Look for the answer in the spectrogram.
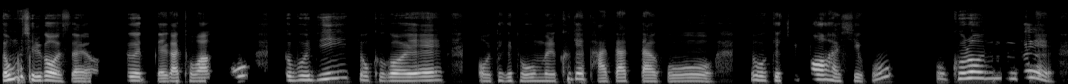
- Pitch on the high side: No, medium, 180 Hz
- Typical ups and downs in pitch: No, wide, 7.6 semitones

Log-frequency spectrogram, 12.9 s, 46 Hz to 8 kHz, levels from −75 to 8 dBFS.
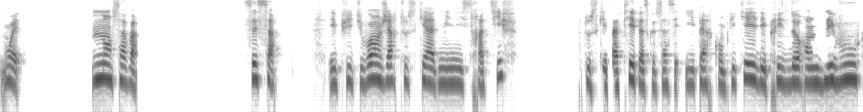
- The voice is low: No, medium, 180 Hz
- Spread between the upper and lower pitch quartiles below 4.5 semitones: Yes, average, 3.2 semitones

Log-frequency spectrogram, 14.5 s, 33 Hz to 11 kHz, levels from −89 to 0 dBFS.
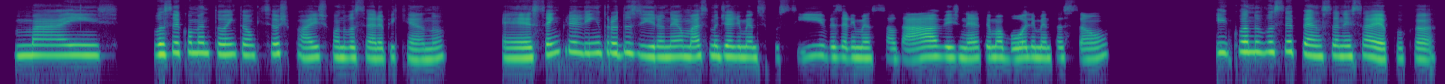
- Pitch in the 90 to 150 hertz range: No, high, 220 Hz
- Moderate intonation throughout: Yes, average, 3.5 semitones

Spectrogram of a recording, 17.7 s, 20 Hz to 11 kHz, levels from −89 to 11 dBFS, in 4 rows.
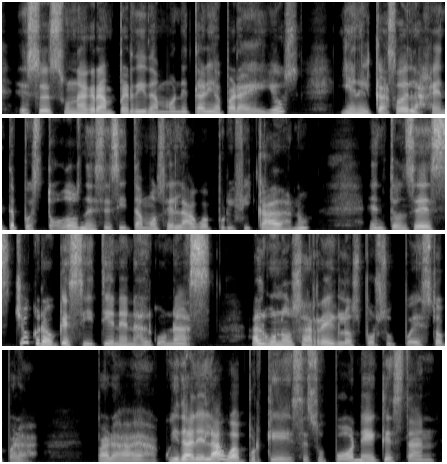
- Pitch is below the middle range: No, medium, 185 Hz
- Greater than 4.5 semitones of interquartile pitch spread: No, average, 3.8 semitones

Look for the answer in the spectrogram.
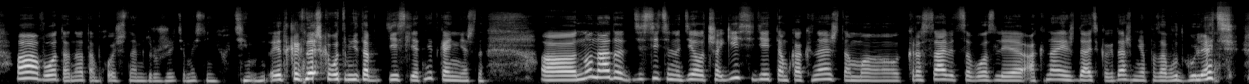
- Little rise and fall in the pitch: No, average, 4.1 semitones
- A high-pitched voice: Yes, high, 205 Hz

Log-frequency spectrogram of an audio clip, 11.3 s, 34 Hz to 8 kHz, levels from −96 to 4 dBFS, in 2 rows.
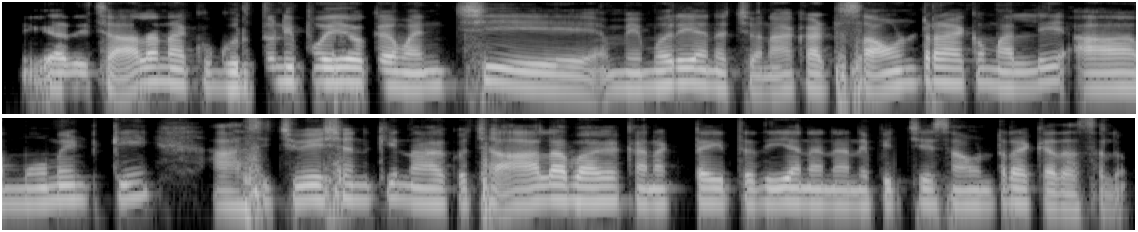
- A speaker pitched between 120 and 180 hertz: Yes, low, 135 Hz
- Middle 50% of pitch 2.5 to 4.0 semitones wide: Yes, average, 3.2 semitones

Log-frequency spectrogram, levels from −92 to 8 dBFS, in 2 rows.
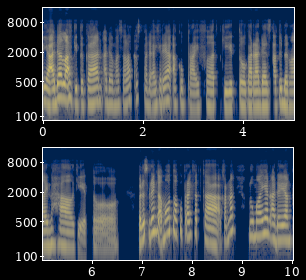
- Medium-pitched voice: Yes, medium, 175 Hz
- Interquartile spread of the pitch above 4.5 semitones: Yes, wide, 5.5 semitones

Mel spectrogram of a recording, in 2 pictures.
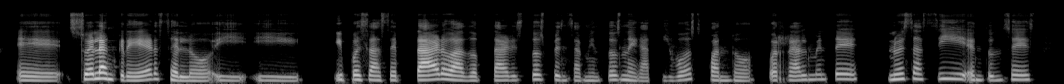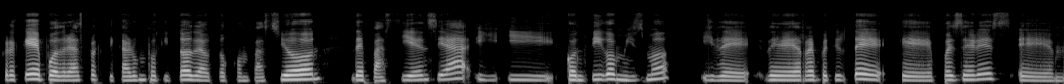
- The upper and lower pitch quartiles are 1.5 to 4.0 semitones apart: Yes, average, 2.9 semitones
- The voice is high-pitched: Yes, high, 205 Hz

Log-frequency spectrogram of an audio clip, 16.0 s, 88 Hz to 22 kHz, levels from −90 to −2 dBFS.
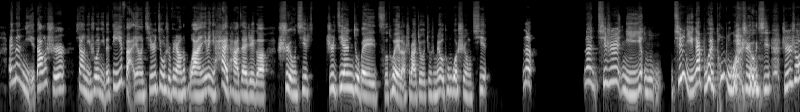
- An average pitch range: No, wide, 6.1 semitones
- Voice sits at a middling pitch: No, very high, 255 Hz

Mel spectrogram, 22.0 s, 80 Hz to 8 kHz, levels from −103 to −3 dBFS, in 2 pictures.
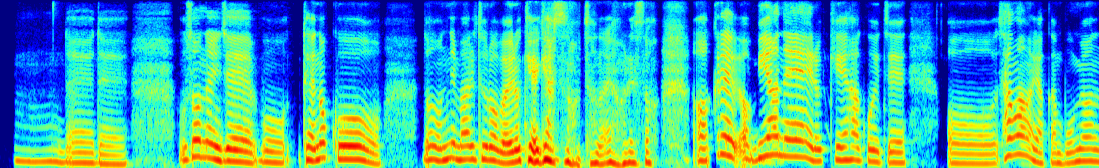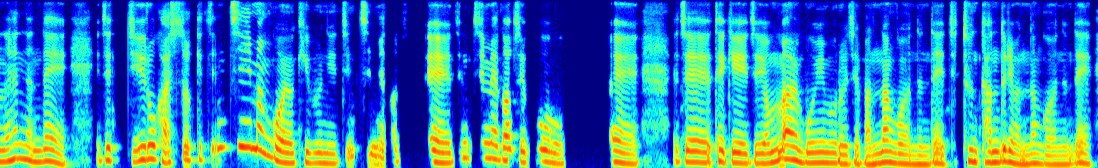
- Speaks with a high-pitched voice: Yes, high, 195 Hz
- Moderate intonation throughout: Yes, average, 4.6 semitones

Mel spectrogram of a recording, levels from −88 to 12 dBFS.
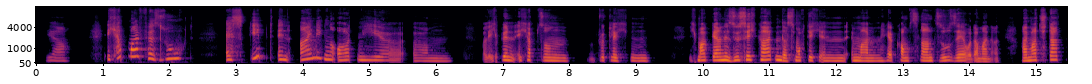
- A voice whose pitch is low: No, high, 210 Hz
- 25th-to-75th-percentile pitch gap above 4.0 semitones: Yes, average, 4.8 semitones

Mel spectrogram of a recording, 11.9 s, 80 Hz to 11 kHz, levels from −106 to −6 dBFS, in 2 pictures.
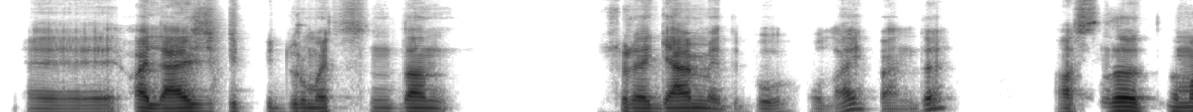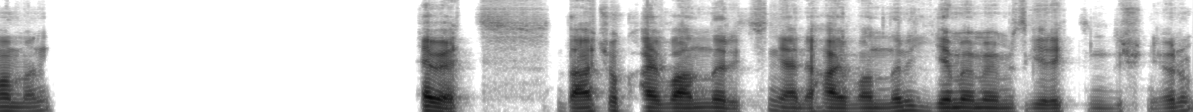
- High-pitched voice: No, low, 105 Hz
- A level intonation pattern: Yes, narrow, 1.7 semitones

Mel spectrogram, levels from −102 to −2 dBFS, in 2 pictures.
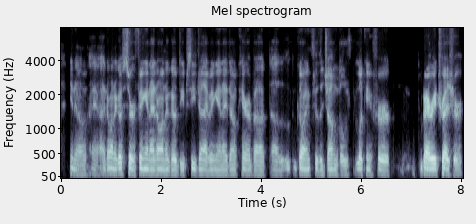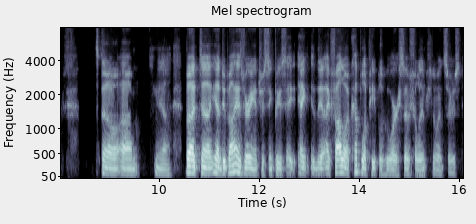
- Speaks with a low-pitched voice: Yes, low, 100 Hz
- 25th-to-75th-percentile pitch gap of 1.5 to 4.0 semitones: Yes, narrow, 2.5 semitones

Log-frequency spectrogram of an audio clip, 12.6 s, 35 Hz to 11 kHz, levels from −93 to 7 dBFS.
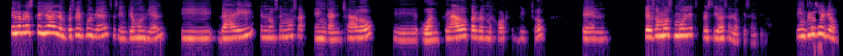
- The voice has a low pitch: No, high, 235 Hz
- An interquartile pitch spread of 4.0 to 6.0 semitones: Yes, average, 4.7 semitones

